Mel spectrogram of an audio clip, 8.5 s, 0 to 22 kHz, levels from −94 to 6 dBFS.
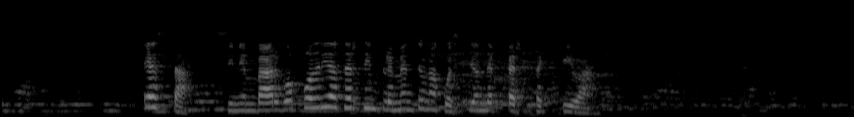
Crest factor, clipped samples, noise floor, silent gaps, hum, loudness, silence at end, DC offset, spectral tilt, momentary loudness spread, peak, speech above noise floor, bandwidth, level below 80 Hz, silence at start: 22 dB; under 0.1%; -85 dBFS; 1.39-1.44 s; none; -55 LUFS; 0.75 s; under 0.1%; -1.5 dB/octave; 12 LU; -36 dBFS; 30 dB; 7.4 kHz; under -90 dBFS; 0.05 s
